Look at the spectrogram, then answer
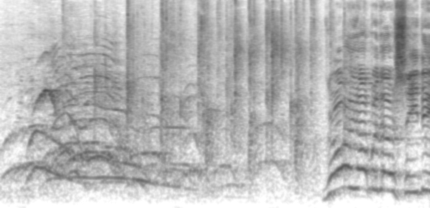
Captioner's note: cheers and applause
